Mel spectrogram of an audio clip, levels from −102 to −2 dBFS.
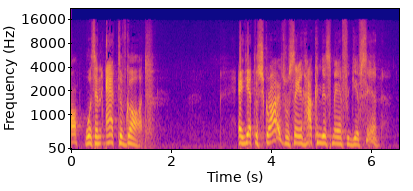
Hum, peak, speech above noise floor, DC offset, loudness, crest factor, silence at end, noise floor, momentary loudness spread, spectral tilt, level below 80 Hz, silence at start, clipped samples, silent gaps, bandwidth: none; 0 dBFS; 38 dB; under 0.1%; -19 LUFS; 20 dB; 0.4 s; -57 dBFS; 11 LU; -4 dB/octave; -56 dBFS; 0 s; under 0.1%; none; 16 kHz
